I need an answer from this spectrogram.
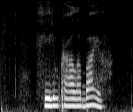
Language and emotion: Russian, neutral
